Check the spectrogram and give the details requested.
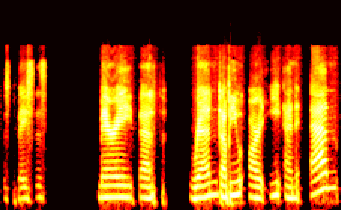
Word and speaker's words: Wrenn: Wren, like the bird. Or I used to say like Ren and Stimpy, but that's old. WRENN. It's English W, but the W is silent.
